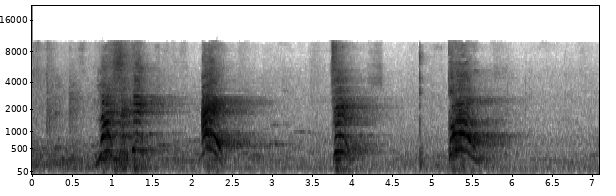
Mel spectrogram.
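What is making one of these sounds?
A man shouts forcefully in short bursts, with a ringing echo after each.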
